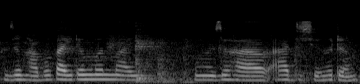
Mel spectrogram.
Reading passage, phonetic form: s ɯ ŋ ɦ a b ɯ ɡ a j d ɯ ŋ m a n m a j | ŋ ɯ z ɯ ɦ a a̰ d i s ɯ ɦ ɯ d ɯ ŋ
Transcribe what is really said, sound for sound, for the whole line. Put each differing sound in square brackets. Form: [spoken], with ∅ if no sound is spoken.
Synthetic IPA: [z] ɯ ŋ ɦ a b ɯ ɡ a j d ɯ ŋ m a n m a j | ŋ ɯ z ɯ ɦ a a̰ d i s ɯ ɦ ɯ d ɯ ŋ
